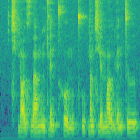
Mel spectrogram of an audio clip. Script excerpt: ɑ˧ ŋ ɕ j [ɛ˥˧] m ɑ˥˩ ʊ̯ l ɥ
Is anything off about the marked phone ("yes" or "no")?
no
